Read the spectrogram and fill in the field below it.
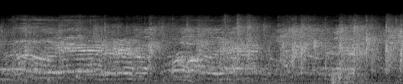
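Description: Wrestling crowd at a CWF Mid-Atlantic event clapping and cheering to rally behind a wrestler, a steady dense wash of applause and shouting throughout, with an announcer talking over it.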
